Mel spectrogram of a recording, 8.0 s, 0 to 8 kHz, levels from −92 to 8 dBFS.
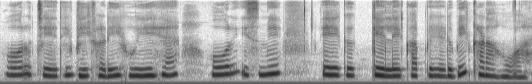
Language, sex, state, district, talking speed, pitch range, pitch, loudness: Hindi, female, Uttar Pradesh, Saharanpur, 120 wpm, 200-230 Hz, 215 Hz, -17 LUFS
